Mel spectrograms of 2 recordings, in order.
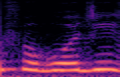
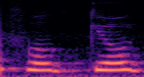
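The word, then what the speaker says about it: Foguoji: फोगो ऐसे पढ़ने में हमें फोगोजी जैसा लग रहा है ये, लेकिन इसको जो प्रोनाउंस किया जाता है फोक्यो की तरह प्रोनाउंस किया जाता है।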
